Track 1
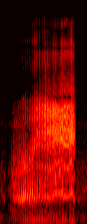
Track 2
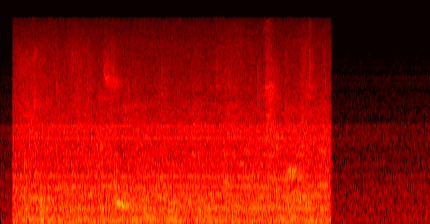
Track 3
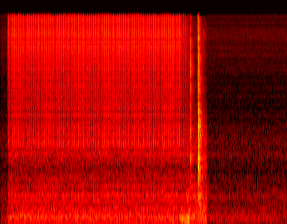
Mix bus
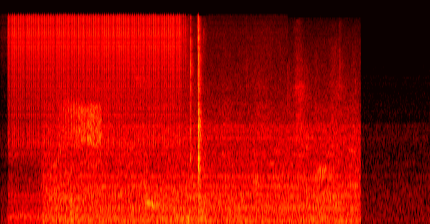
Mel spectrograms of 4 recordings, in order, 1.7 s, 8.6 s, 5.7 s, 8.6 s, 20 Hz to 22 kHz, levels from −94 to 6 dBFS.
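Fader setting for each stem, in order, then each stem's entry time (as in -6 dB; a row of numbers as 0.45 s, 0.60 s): -3.5 dB, -4.5 dB, -2.0 dB; 0.55 s, 0.60 s, 0.00 s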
